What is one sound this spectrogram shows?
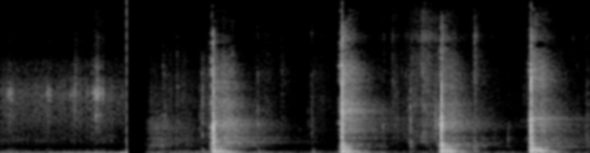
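Wooden logs knock and thud against each other.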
